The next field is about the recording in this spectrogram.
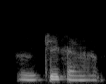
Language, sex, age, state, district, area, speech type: Marathi, male, 18-30, Maharashtra, Beed, rural, conversation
